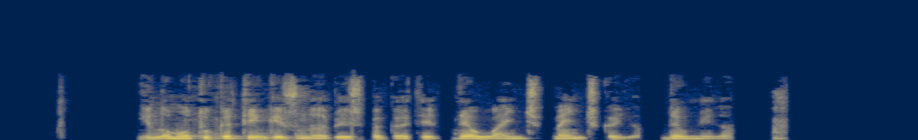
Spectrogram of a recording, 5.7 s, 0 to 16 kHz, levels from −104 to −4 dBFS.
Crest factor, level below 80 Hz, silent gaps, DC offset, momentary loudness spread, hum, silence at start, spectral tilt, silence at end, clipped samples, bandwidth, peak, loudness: 20 dB; -62 dBFS; 2.75-2.81 s, 3.39-3.44 s, 4.01-4.12 s, 4.59-4.81 s; under 0.1%; 14 LU; none; 0.85 s; -5.5 dB/octave; 0.85 s; under 0.1%; 7.6 kHz; -6 dBFS; -24 LUFS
